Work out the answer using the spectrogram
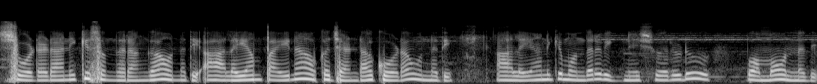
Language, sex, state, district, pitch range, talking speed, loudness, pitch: Telugu, female, Andhra Pradesh, Chittoor, 190-220 Hz, 125 wpm, -15 LUFS, 205 Hz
